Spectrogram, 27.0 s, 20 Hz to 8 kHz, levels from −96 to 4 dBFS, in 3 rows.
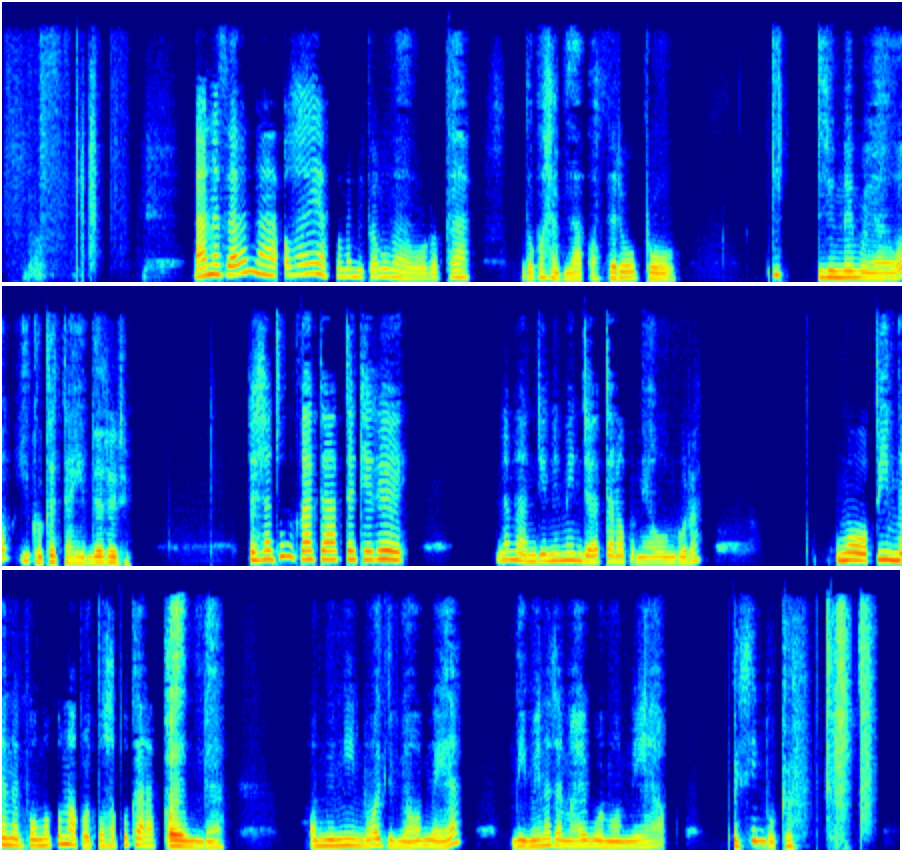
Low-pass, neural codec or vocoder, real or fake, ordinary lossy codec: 7.2 kHz; codec, 16 kHz, 0.5 kbps, X-Codec, HuBERT features, trained on balanced general audio; fake; AAC, 32 kbps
